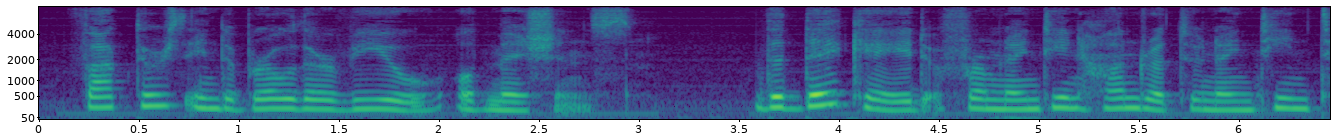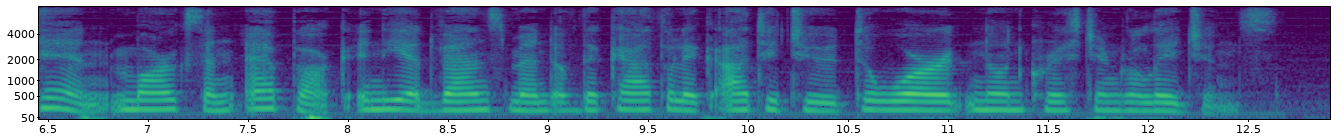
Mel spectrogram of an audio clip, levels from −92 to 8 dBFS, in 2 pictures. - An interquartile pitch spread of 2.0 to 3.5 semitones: Yes, average, 2.8 semitones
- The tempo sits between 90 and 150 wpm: Yes, average, 140 wpm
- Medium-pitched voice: No, high, 195 Hz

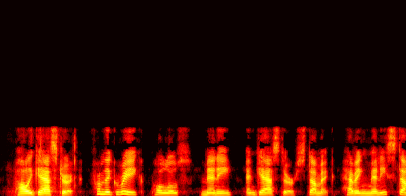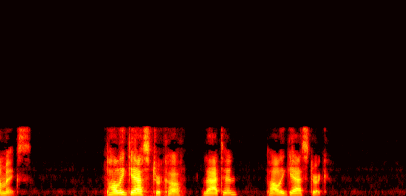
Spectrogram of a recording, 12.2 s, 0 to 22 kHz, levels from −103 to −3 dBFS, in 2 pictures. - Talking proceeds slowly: Yes, slow, 80 wpm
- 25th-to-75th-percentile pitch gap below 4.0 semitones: Yes, average, 2.7 semitones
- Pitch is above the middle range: Yes, high, 205 Hz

